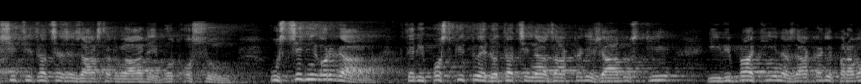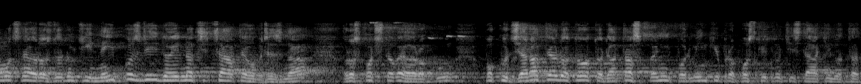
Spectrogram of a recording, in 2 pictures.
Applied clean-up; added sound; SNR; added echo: none; Chirp, tweet; 12 dB; reverberation time 1.5 s.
